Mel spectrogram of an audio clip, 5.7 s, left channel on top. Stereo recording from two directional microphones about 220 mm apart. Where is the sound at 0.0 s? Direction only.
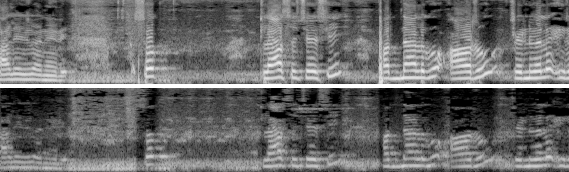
50° left (ahead or behind).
